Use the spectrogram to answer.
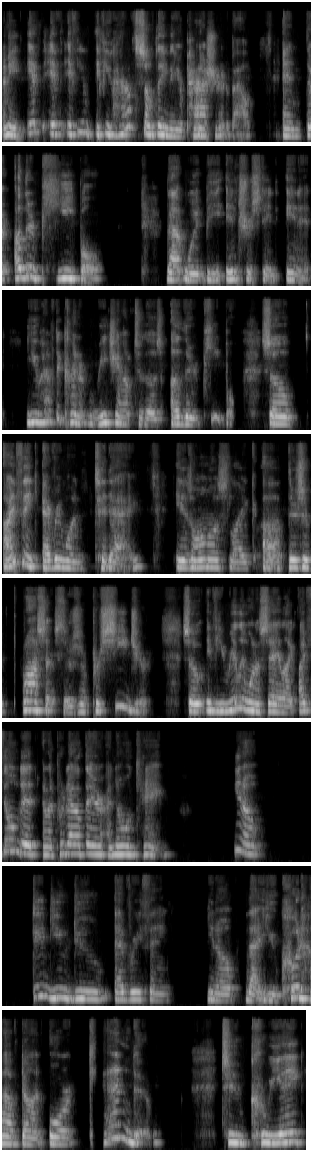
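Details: Adult male producer, a heart attack and aphasia survivor, speaking with repetitions and word-finding difficulty; aphasia.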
